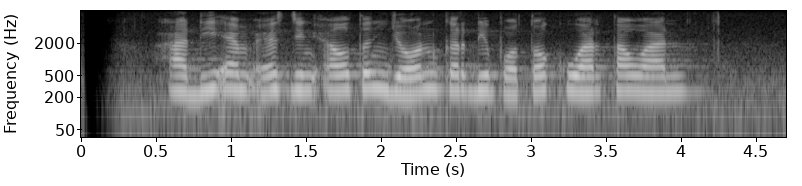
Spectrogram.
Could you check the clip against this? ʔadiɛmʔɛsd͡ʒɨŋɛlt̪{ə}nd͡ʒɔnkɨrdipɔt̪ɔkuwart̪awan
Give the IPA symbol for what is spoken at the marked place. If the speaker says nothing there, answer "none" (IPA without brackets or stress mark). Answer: ə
